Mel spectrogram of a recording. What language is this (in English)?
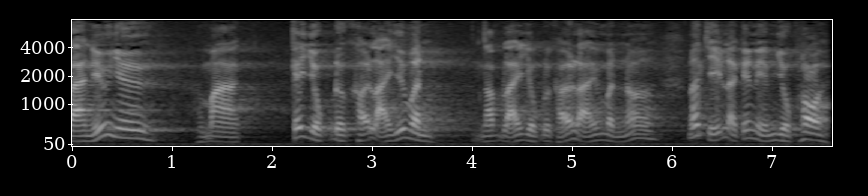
Vietnamese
